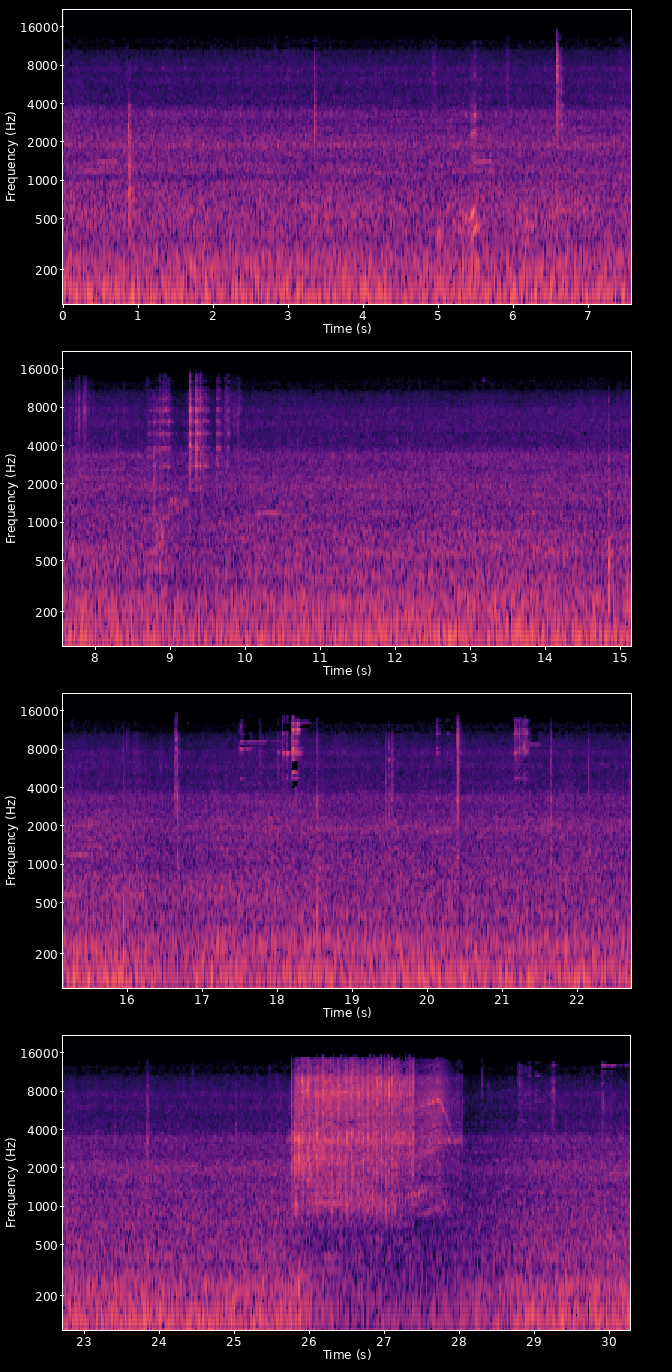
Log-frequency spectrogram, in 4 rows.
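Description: Diesel truck engine idling steadily, with a few sharp metallic clicks scattered through. About 26 seconds in, a hiss lasts about two seconds.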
